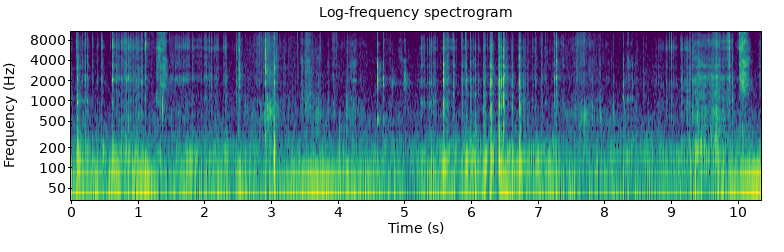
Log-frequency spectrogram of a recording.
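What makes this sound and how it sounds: A utility blade scrapes crunchy flakes off a solid, dry pink bar of soap. Dense, irregular crackling scrapes and sharp snaps follow one another quickly with bright, gritty edges over a low, steady rumble.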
